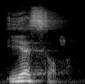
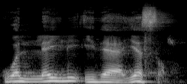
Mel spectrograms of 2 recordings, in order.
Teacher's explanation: এখানে র হরফটিকে পাতলা করে পড়তে হবে, এখানে মোটা করে পড়ার কোনো সুযোগ নাই।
